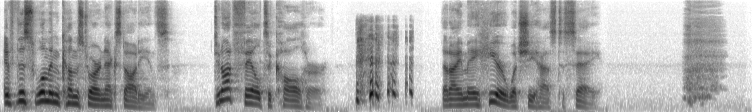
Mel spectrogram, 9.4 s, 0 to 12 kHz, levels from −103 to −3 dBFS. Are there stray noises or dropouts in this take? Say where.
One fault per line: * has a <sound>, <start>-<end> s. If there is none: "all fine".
* has a laugh, 4.4-5.2 s
* has a breath, 8.5-9.1 s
